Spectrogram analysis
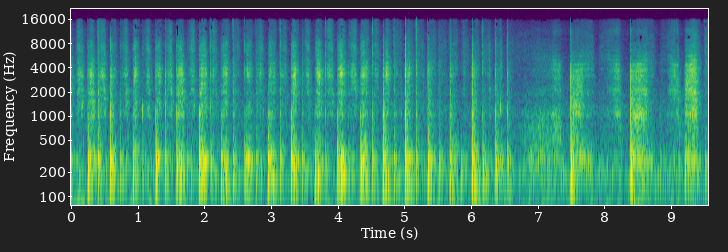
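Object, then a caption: Wax-coated scratch art card. A wooden stylus scratches the coating off a cactus shape on a black, wax-coated scratch art sticker sheet lying on a mat, while the other hand steadies the sheet. Quick, irregular scratching strokes rasp with a papery, mid-pitched grit and bright edges. After about two-thirds of the way through, they thin out into quieter, sparser scrapes.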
